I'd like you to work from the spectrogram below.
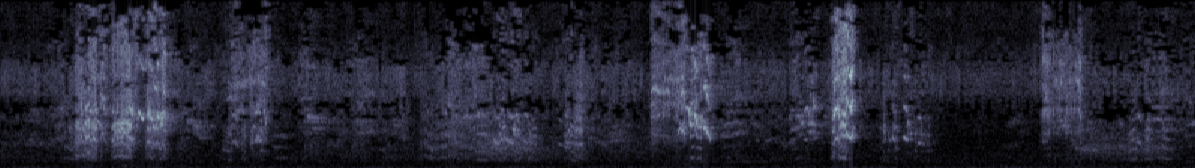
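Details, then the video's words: Lorikeets in an enclosure at Jacksonville Zoo, Florida, give harsh, screechy shrieks in short bursts every second or so, with softer chattering between them; deep squawks come from another enclosure in the distance. "Lorekeet Parrot Calling"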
